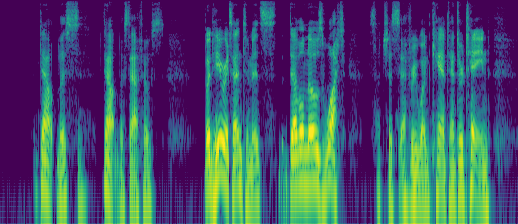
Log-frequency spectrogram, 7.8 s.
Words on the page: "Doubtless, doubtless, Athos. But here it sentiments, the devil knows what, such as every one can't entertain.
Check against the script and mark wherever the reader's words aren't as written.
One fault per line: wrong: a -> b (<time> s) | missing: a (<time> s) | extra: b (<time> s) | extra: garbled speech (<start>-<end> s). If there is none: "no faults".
no faults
